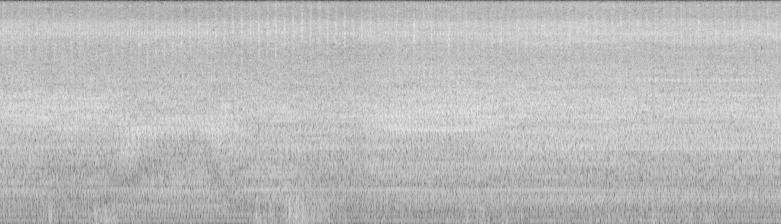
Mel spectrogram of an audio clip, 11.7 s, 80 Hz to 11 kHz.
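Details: Honda D14A4 engine at cold start: idle carries a light, uneven knock about four times per second over steady running; source unknown.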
